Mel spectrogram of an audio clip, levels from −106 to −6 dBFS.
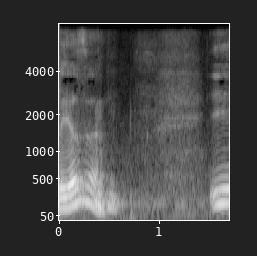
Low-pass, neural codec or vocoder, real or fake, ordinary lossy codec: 7.2 kHz; none; real; none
